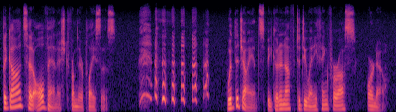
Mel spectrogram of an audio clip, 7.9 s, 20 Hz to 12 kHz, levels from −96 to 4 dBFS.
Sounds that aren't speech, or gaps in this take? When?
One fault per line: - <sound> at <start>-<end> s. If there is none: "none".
- laugh at 2.8-4.2 s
